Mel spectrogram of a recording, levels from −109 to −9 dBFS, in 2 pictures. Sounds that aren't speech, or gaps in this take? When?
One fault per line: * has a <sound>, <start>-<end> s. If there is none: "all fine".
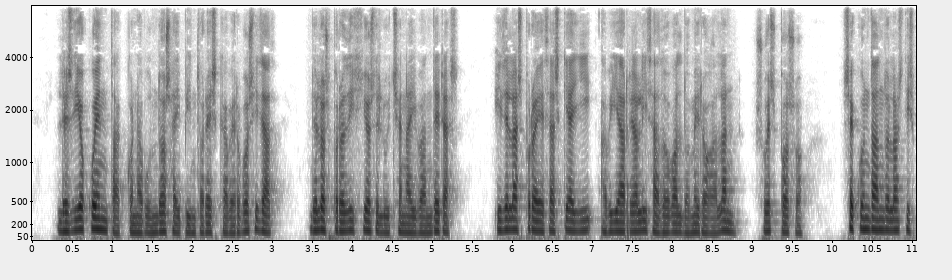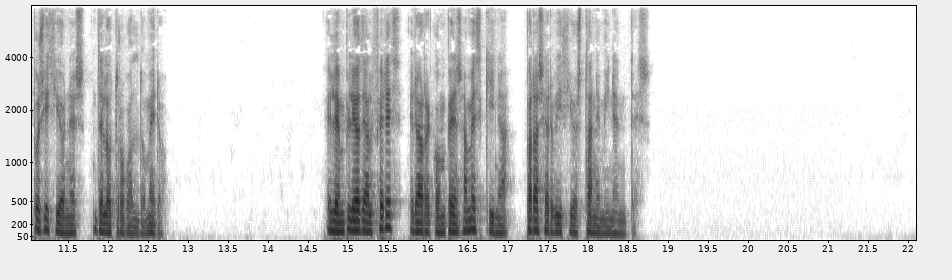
all fine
